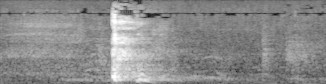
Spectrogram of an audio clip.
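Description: A person coughs once, loudly, about a second in.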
